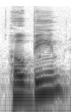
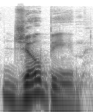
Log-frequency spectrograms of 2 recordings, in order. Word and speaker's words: Jobim: like that by Antonio Carlos ho beam no Joe beam yes got to get those pronunciations right lest we offend the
